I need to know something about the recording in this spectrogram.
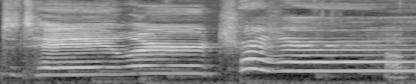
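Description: A woman's voice singing a sing-song greeting in two notes, the second held for about a second.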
